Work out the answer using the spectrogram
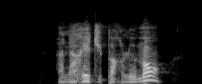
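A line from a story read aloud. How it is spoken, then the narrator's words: Muffled exclamation. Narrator (French): s'exclama sourdement le seigneur de Pienne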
